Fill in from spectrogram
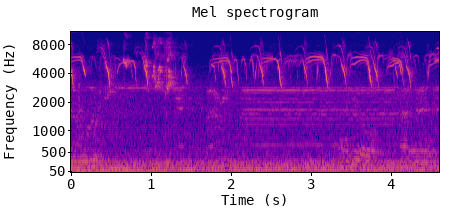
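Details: Coloured baby chicks of the domestic hen peeping constantly: high, sharp downslurred chirps overlap in a busy chorus, with faint human voices and low background rumble underneath.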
